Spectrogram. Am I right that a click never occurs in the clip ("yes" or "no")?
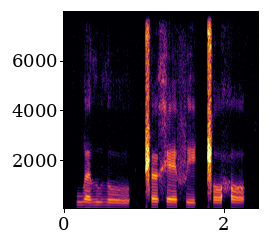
no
